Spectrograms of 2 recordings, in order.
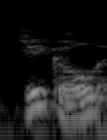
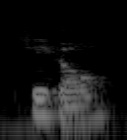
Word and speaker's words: Jekyll: As we found out last week in Edinburgh, Scotland, Jekyll is the correct pronunciation. So, even though it's a silent movie and it really doesn't matter how you pronounce anything when you're just pantomiming, the fact of the matter is, in Edinburgh, it's pronounced Jekyll.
